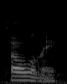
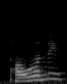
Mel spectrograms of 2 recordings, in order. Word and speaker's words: Ptolemy: No, it's Ptolemy. Ptolemy. Ptolemy. The P is silent.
